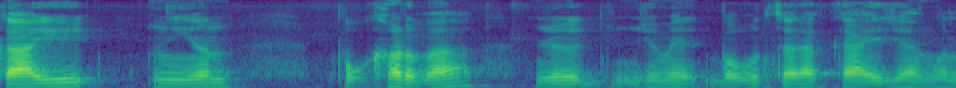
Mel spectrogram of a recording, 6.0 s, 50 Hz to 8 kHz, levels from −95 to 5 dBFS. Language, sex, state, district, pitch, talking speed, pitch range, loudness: Bhojpuri, male, Bihar, Gopalganj, 110 Hz, 90 wpm, 105-120 Hz, -24 LUFS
